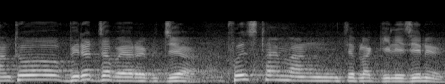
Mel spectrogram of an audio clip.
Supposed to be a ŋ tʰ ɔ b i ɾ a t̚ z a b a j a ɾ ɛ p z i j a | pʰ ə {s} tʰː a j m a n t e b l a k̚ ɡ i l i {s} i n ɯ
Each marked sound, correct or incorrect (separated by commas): correct, incorrect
